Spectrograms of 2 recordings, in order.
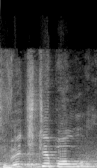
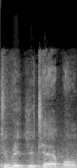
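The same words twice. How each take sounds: First: The word is said the standard way. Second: The word is said following its letters. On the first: The speaker calls it right. "So it's vegetable" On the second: The speaker calls it wrong. "we pronounced it vegetable"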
